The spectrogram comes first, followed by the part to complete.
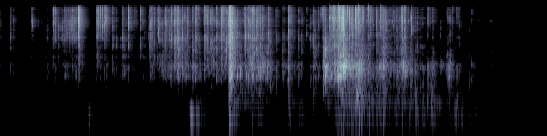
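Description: Plastic wrapper of a trading-card pack being torn open and crinkled by hand. The crackling comes in bursts, with a sharp tear about three and a half seconds in and a loud spell of crinkling around five seconds, then stops.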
